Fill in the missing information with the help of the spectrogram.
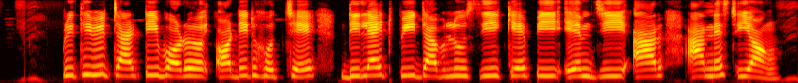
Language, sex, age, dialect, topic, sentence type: Bengali, female, 25-30, Northern/Varendri, banking, statement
